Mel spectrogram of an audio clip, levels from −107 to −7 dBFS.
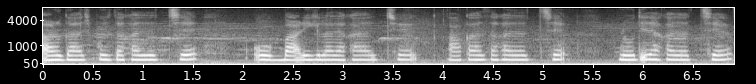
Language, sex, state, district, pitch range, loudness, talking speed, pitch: Bengali, female, West Bengal, Paschim Medinipur, 235-245 Hz, -14 LUFS, 130 wpm, 240 Hz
